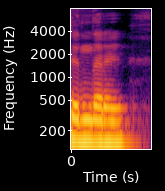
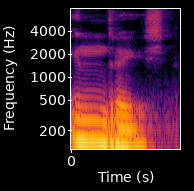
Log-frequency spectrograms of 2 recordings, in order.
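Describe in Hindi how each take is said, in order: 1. d और r के बीच एक अतिरिक्त स्वर आता है। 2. d और r एक साथ जुड़कर एक गुच्छा बनाते हैं। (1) "अब कोई बोले" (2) "उसका शुद्ध प्रोनाउंसिएशन होना चाहिए"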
